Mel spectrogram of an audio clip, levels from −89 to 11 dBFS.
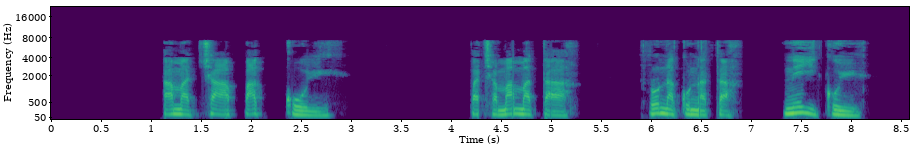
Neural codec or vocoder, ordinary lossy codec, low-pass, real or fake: none; MP3, 48 kbps; 7.2 kHz; real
